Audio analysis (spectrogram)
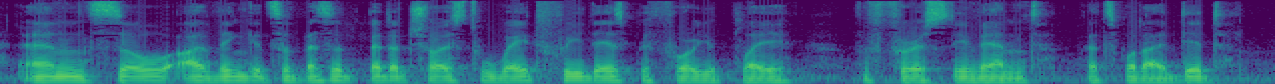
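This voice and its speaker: With a German accent, a man with a very deep, low voice speaks in a flat monotone at a moderate pace. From Germany. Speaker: poker pro. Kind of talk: video blog. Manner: halting.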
